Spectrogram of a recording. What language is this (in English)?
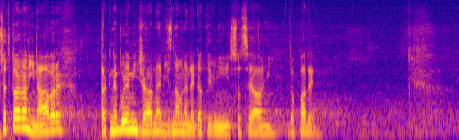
Czech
